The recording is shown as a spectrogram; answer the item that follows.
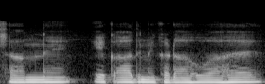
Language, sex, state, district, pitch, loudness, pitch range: Hindi, male, Haryana, Charkhi Dadri, 110 Hz, -15 LUFS, 105-110 Hz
